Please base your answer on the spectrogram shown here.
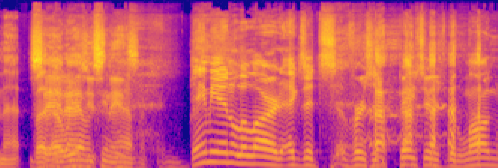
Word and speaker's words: Lillard: Liard. No. No. Oh, what? Lily. Lar. Back to Lard. Lillard. Damen Lard. I'm going to sneeze. I can't see. I don't want. You keep saying that, but Damen Lillard exits versus Pacers with long leg injury.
